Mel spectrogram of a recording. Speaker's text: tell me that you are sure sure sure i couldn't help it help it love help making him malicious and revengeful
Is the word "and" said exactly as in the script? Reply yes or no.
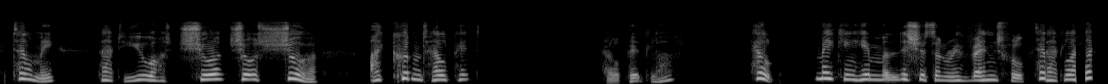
yes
